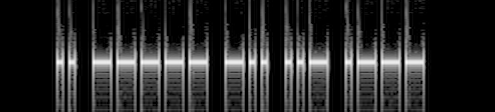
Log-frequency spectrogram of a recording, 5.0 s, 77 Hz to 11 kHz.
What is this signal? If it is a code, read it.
Morse code, heard as a keyed tone, about 20 wpm, 700 Hz. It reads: I0DUJ
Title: DXCC-100 Call Signs - 5 Characters - Repeated 2x - 20wpm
